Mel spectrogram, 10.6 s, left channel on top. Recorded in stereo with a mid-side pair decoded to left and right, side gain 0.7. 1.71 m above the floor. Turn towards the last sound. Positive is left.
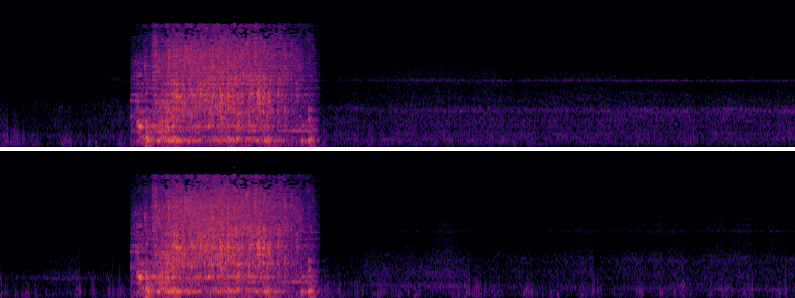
turn(degrees=-5)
